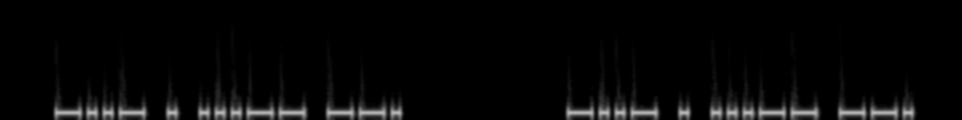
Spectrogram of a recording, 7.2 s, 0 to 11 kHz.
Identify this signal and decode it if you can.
Morse code, heard as a keyed tone, about 20 wpm, 700 Hz. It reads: XE3G XE3G
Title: DXCC-100 Call Signs - 4 Characters - Repeated 3x - 20wpm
